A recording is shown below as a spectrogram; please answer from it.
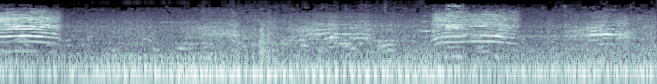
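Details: Baby goat screaming on a farm: two loud, wavering, strongly harmonic bleats about three seconds apart, with faint human talking between them and a steady low engine-like rumble throughout.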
